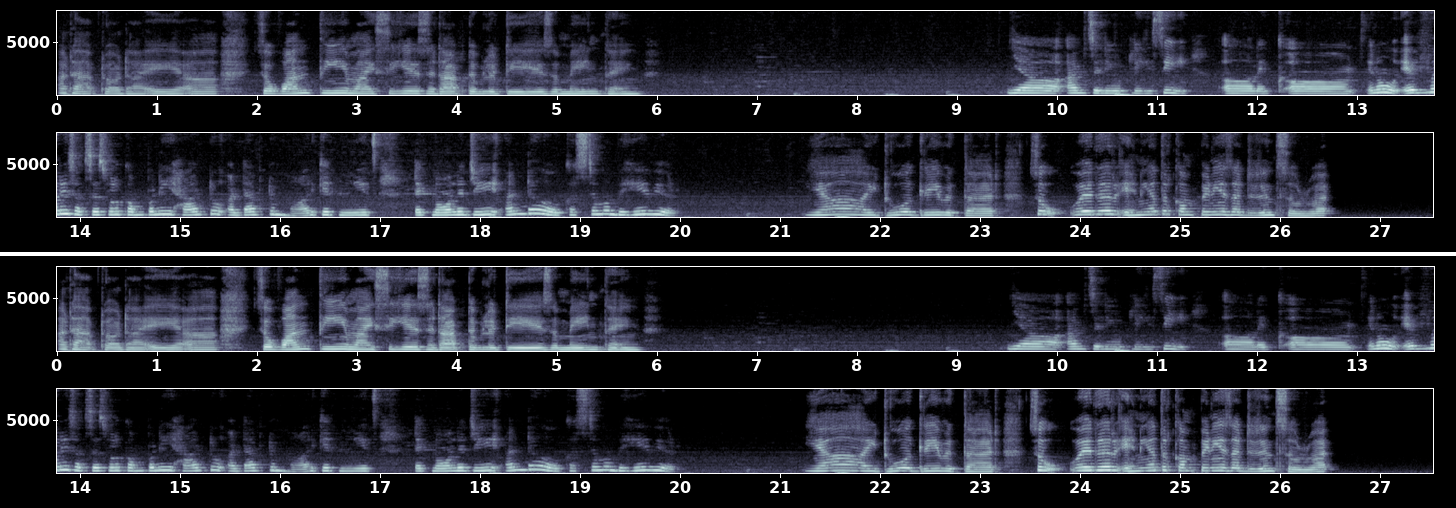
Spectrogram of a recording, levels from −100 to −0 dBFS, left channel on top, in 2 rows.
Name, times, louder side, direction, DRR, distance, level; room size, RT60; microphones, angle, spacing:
voice 1, 0.0-5.8 21.3-26.5, right 1 dB, 50° right, 0.9 m, -27 dB
voice 2, 9.5-11.3 11.7-20.0, left 4 dB, 55° left, 0.4 m, -24 dB
2.8 x 2.2 x 3.2 m
head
